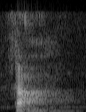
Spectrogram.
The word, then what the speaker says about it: thumb: Then this last word is thumb. So in the word thumb, B is also not pronounced.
